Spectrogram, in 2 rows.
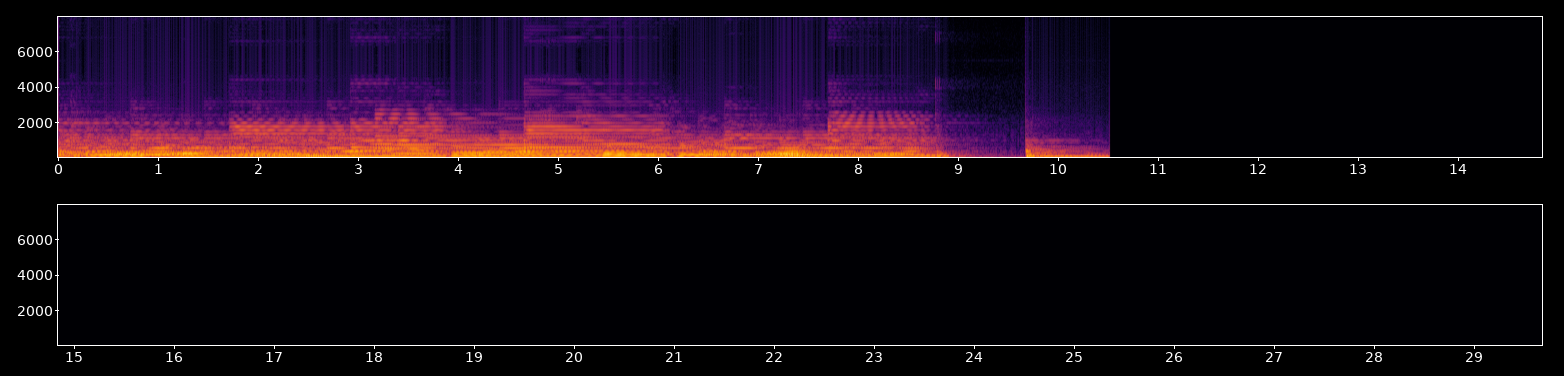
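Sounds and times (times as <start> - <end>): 
slow acoustic music: 0.0 - 10.5.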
